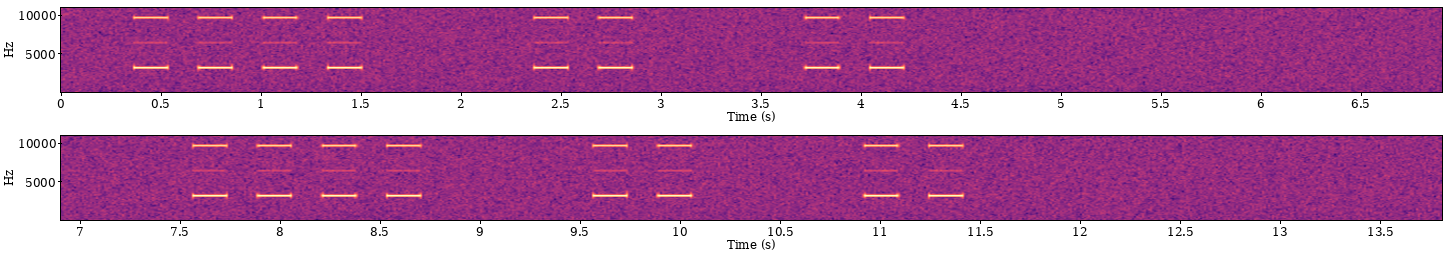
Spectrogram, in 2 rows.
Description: Beep code, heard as a piezo beeper, played twice, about 3250 Hz. 4-2-2. In Phoenix BIOS tables: shutdown test failure.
